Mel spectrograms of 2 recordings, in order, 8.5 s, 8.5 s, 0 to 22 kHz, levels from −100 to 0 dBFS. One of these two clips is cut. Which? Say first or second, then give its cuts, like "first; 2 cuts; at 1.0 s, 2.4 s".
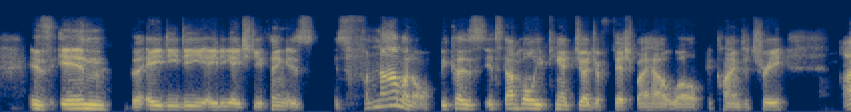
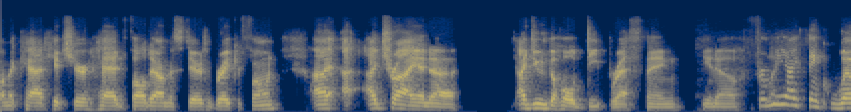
second; 1 cut; at 7.4 s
